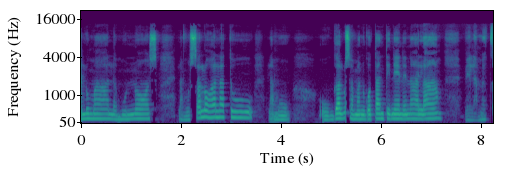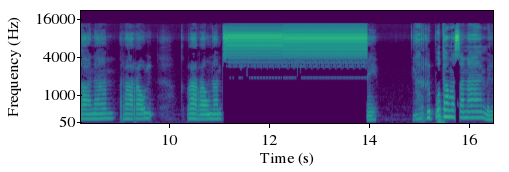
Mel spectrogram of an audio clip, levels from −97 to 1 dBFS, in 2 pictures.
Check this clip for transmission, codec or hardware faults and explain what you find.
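Three kinds of trouble turn up here: two frame dropouts, treble boost over the back half, and a stretch where playback locks up into a loop.

Compressed frames skipped: At 5.28 s, just before "a min gutan ti", the sound jumps forward by roughly 50 ms. At 12.27 s it jumps again by about 70 ms. Whole coded frames never got decoded, either missing or rejected as corrupt, so the decoder skipped straight ahead. The gaps fit two and three frames of about 24 ms each.

Pre-emphasis left on: From 6.78 s to the end the treble is pushed way up, about 10 dB at 10 kHz relative to 1 kHz. The shape matches the 50 µs FM curve. The highs were boosted for transmission and the matching de-emphasis on the receiving side never got applied. The speech turns thin and brittle, and the sibilants come out hissy and sharp.

System hang loop: Between 11.18 s and 13.96 s, a single 20 ms chunk of audio repeats itself around 140 times. 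The machine or driver stalled, but the sound hardware kept replaying the same ring buffer. A loop that short doesn't read as a stutter. It becomes a steady 50 Hz buzz, because it repeats 50 times a second. The 12.27 s frame skip lands inside this frozen stretch.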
